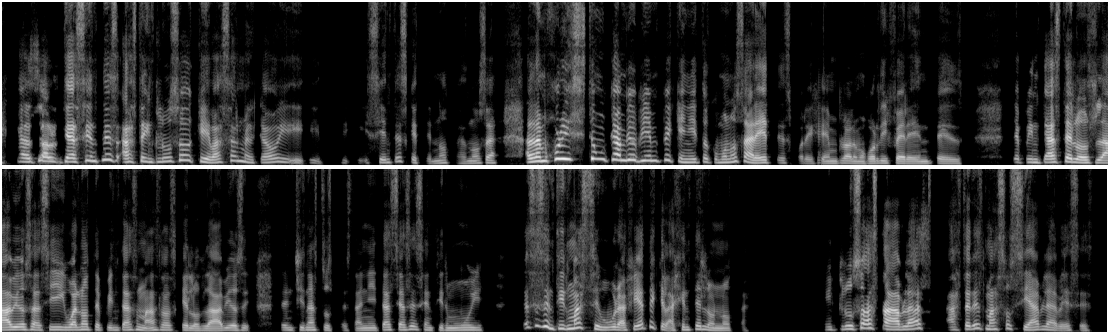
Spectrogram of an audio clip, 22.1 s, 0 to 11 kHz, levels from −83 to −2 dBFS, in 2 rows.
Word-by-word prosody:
que 250 - -7
el 235 - 0
sol 270 -3 +2
te 245 -1 +8
sientes 330 +6 0
hasta 240 +4 +2
incluso 265 +9 -3
que 225 -5 +1
vas 195 +9 -2
al 310 - -4
mercado 205 -3 -4
y 235 -3 -8
y - - -20 0.2
y - - -27
y - - -27
sientes 200 +8 -8
que 175 - -8
te 135 - -22
notas, 145 -2 -13
¿no? 150 - -8
O 155 - -9
sea, 165 0 -4 0.3
a 230 - +6
la 280 - +11
mejor 430 +10 +8
hiciste 430 +2 +5
un 420 -2 -1
cambio 365 -1 +5
bien 315 -1 0
pequeñito, 225 - -4
como 195 +1 -7
unos 235 +6 -2
aretes, 170 -1 +3
por 145 -2 -15
ejemplo, 140 +3 -8
a - - -1
lo 140 - -6
mejor 145 +3 -5
diferentes. 130 -3 -5 0.5
Te 215 - -6
pintaste 210 +4 +4
los 180 -2 +3
labios 180 +2 +4
así, 170 +2 -3
igual 175 +1 0
no 185 -1 -2
te 170 -2 -7
pintas 160 +3 -5
más 155 -1 -4
más 160 -1 -7
que 155 - -5
los 135 -1 -6
labios, 140 +4 -2
y 145 - -11 0.3
te 160 - -11
enchinas 160 +2 -7
tus 150 -3 -11
pestañitas, 145 +4 -7
se 175 - -4
hace 195 +3 -5
sentir 150 -4 -9
muy, 155 +1 -6 0.4
te - - -9
hace 445 - -6
sentir 250 -10 0
más 300 +3 +3
segura. 175 -6 -1
Fíjate 235 - -2
que - - -5
la - - -3
gente 180 +4 -6
lo 175 -7 -5
nota. 140 0 -10 0.8
Incluso 215 - -2
hasta 275 -8 +4
hablas 230 +9 +1
hasta 175 +5 -3
eres 260 +2 -5
más 210 0 -2
sociable 185 -7 -3
a 160 - -4
veces. 135 0 -12
180 Hz, 220 wpm, -22 LUFS, 155-235 Hz, 0.8 s, la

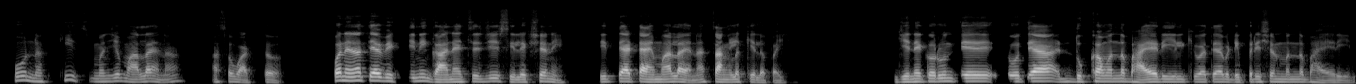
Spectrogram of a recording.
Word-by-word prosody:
हो, 195 +2 -3
नक्कीच 145 +7 -10
म्हणजे 135 +3 -6
मला 130 -2 -3
आहे 135 -3 -3
ना, 115 +7 -11 0.4
असं - - -8
वाटतं, - - -6 0.5
पण 180 +1 +5
आहे 175 - +6
ना 190 - +6
त्या 180 -1 +8
व्यक्तीने 155 +1 -3
गाण्याचे 120 +3 +1
जे 145 +1 -3
सिलेक्शन 115 +1 -3
आहे, 95 -4 -9 0.4
ते 130 - -3
त्या 135 -1 +7
टाईमाला 120 +1 +4
आहे 110 - +2
ना, 110 +4 -6
चांगलं 120 -1 +1
केलं 110 -1 -4
पाहिजे 90 0 -11 1.1
जेणेकरून 135 +4 +1
ते 145 0 +5 0.2
तो 140 - +2
त्या 150 0 +9 0.3
दुःखामधनं 135 0 +1
बाहेर 120 +3 +3
येईल 125 -1 -4
किंवा 120 -1 -3
त्या 120 0 +1
डिप्रेशनमधनं 120 0 -5
बाहेर 95 -4 -8
येईल. 90 -1 -12
125 Hz, 165 wpm, -25 LUFS, 115-145 Hz, 1.1 s, त्या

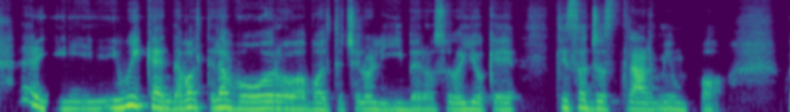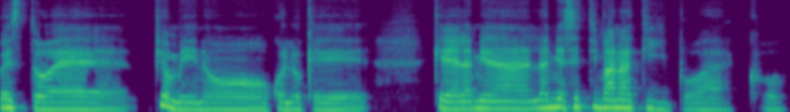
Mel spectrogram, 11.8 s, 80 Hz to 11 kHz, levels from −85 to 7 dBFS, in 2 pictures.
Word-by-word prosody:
Eh, 230 - +1
i 155 +1 -5
i - - +5
weekend, 190 -4 +5
a 165 - +1
volte 180 -1 +1
lavoro, 155 -3 +3
a - - -1
volte 140 0 -4
ce 155 - -2
l'ho 150 - -2
libero, 140 0 -4
sono 140 +1 -4
io 145 0 -1
che 140 -1 -5 0.2
che 175 - -1
so 180 - +1
giostrarmi 155 -1 -1
un 145 -2 -5
po'. - - -10 0.4
Questo 180 -5 +1
è, 145 -1 -1
più 235 - +1
o - - +2
meno, 145 -1 -2
quello 145 -3 -3
che 145 +1 -5 0.4
che 165 -5 +2
è - - +4
la 160 0 +2
mia 160 -1 +2
la 175 +2 +2
mia 190 +1 +4
settimana 180 -1 +4
tipo, 150 -5 -8
ecco. 140 +2 -12
155 Hz, 180 wpm, -20 LUFS, 145-170 Hz, 0.4 s, i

